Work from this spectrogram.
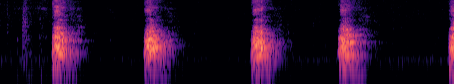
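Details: Shih Tzu barking indoors for a drink of water: five sharp, loud barks spaced about one second apart, each short and bright, with a faint steady hum in the background.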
